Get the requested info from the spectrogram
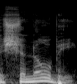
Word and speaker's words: Shinobi: Okay, then, and now I don't remember, I think it's Harker is on the road, and he's attacked by the shinobi.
